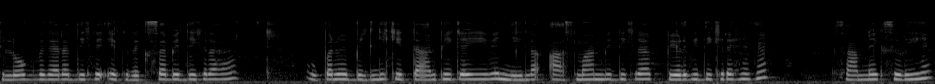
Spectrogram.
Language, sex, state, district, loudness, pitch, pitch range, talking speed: Hindi, female, Bihar, Gaya, -34 LUFS, 230 Hz, 220-235 Hz, 230 wpm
